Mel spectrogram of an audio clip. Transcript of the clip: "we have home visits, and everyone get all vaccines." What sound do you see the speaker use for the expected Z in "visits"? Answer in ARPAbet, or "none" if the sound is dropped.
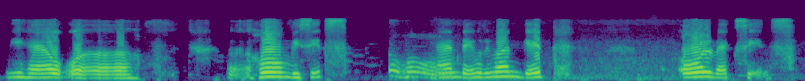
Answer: S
